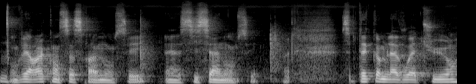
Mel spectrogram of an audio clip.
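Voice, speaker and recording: The man's fairly low-pitched voice moves with fairly even intonation. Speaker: tech podcast co-host. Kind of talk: casual tech chat.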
